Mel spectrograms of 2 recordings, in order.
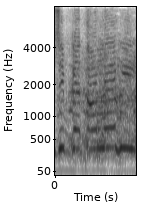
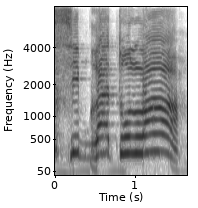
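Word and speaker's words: صبغة الله: Aduh bukan siatallahi. Aduh baca Quran aja enggak bisa ini orang. Aduh bacanya sibgatullah.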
